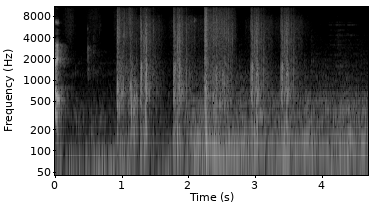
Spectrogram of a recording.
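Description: Dirt crunches as blocks are dug out.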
